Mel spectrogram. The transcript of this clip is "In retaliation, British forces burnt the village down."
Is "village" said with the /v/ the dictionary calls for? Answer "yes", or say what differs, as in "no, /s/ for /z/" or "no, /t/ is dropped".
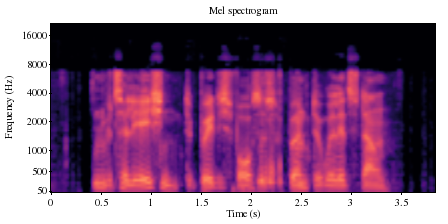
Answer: no, /w/ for /v/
